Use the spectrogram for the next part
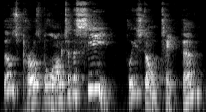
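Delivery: high, pleading mermaid voice; crying mermaids. Acted. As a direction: beg him to leave the pearls, high and sweet. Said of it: "The mermaids cried".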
